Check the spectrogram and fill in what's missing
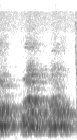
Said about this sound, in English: there goes my dog again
